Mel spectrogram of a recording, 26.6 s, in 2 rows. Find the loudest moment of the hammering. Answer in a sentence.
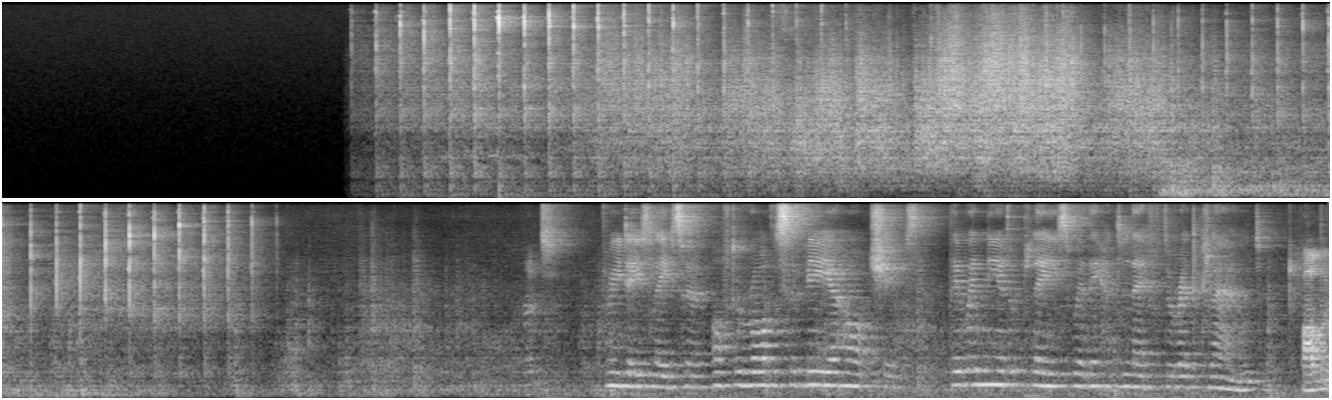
The volume of the hammering peaks at 5 seconds.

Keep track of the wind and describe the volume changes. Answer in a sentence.
The loudness of the wind goes down.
